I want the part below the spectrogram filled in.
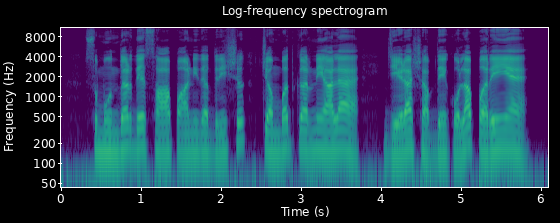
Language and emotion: Dogri, surprised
